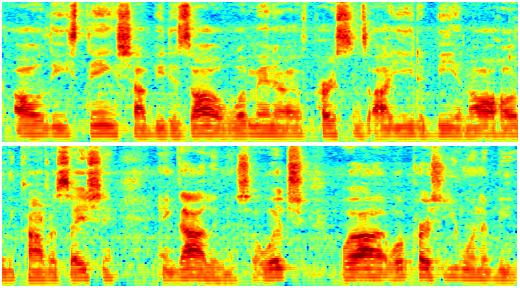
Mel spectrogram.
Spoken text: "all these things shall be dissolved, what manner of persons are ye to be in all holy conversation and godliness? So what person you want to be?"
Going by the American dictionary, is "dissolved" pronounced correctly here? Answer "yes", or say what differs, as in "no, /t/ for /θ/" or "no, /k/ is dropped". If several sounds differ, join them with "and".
yes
